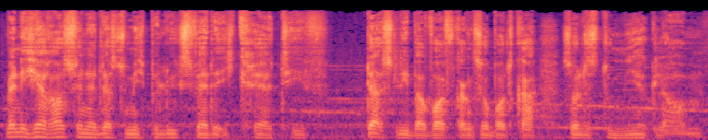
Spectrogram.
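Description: Man acting a low-voiced, menacing terror commander. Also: steady tone, background noise, natural voice. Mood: quiet menace. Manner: curt, commanding, drawn-out threats. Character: menacing male terror commander, coldly threatening. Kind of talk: German crime radio drama acting.

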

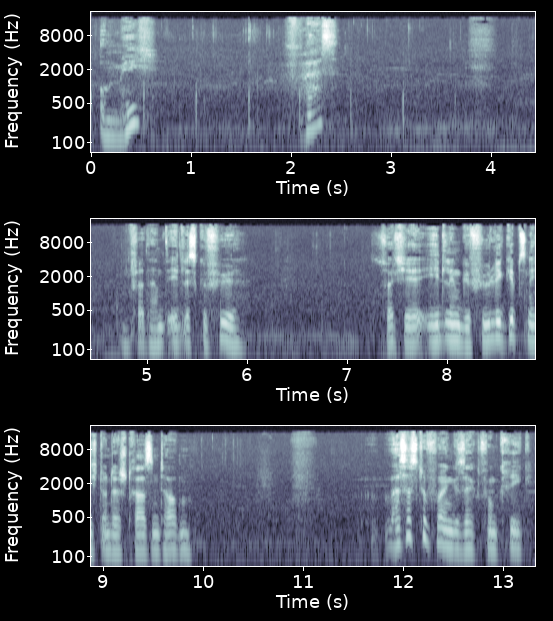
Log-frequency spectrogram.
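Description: A man's voice: mid-range voice, slow, vocal fry, long pauses, a little mellow, slight background noise. A man playing a cocky, boastful street pigeon in a children's radio play, swaggering and talking in clipped colloquial bursts. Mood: cocky, dazed. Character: cocky scrappy male street pigeon, boastful and gruff-hearted.

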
